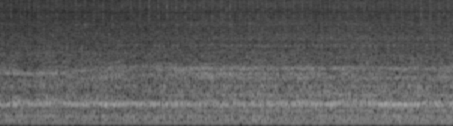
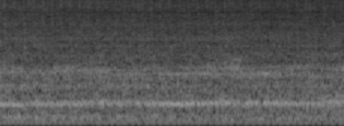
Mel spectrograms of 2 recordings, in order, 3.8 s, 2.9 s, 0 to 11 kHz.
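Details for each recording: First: Volvo 240, first start after months off the road for water pump, timing belt, thermostat, B cam, shims and ECU, still cold: steady idle with a faint high whine and exhaust hiss; owner suspects an exhaust leak, whine possibly the fan. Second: Volvo 240, first start after months off the road for water pump, timing belt, thermostat, B cam, shims and Redblockpowered ECU/EZK: even idle, no knocks, with a faint whine that owner suspects is the fan, plus a suspected exhaust leak; engine not yet warm.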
